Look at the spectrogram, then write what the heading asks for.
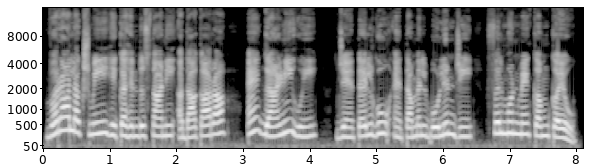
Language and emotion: Sindhi, neutral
